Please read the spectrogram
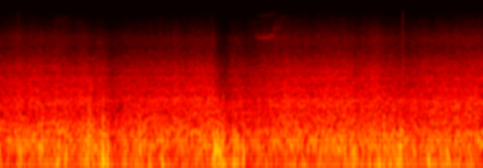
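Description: Ultra Heavy-Lift Amphibious Connector prototype running as it crawls and turns on its pad-covered tracks, a steady low rumble with wind buffeting the microphone.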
